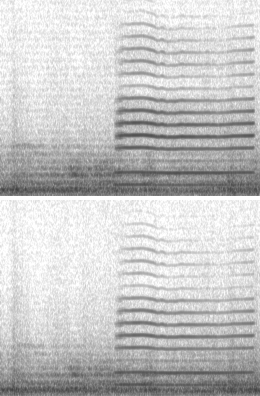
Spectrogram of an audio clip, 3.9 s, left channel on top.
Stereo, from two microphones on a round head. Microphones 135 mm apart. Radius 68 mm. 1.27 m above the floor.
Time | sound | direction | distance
0.0 | an aircraft | 35° left (ahead or behind) | ?
1.7 | a trumpet | 60° left (ahead or behind) | ?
